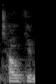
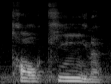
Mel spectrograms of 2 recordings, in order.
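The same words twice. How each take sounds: First: The name is said plainly without extra emphasis. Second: The name is said with exaggerated, heavy emphasis. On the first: "don't say Tolkien" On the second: "because they want to overemphasize um, his name"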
